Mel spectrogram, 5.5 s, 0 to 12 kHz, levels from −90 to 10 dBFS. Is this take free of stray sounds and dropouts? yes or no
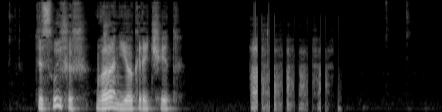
no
